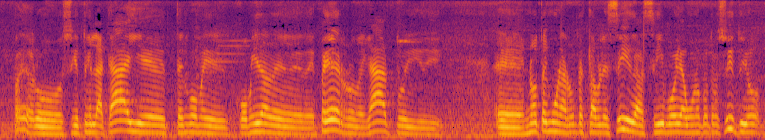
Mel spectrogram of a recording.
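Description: Spoken in a Puerto Rican accent, the clip has audible room echo and noticeable background noise. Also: man. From Puerto Rico, Humacao area. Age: 50s. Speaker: professional wrestler and wrestling commentator. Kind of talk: interview. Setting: on location in Vieques.

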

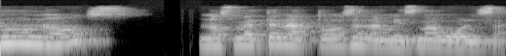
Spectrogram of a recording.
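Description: A plain, everyday voice from a woman at a fairly slow pace. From Mexico. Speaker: entrepreneur, marketing consultant. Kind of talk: interview.

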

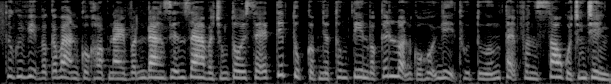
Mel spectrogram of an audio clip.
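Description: A woman rushes along at a very fast pace with hardly any pauses. Her fairly high, somewhat breathy voice has ordinary pitch variation. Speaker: radio news anchor. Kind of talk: news reading. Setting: studio. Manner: formal.

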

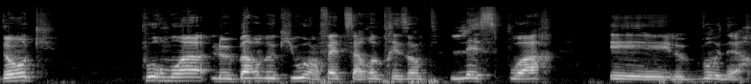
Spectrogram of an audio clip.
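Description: The man's pitch is fairly high and his intonation fairly even. He talks at a very slow pace. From France, Bordeaux. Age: young. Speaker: podcast guest, Instagram account owner. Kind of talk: playful storytelling.

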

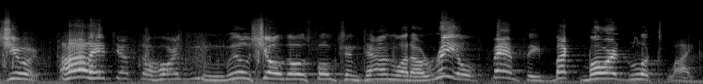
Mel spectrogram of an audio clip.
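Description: Putting on a character voice, a man speaks slowly at an extremely high pitch, with lively intonation and a bright, sharp tone, over faint background noise.

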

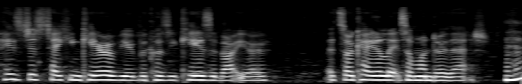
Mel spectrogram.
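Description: An unremarkable speaking voice from a woman, moderate in pace and medium in pitch. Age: 40s. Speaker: interviewee. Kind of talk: casual chat. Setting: outdoors.

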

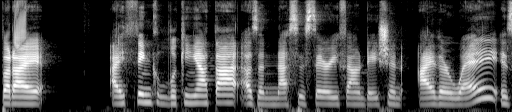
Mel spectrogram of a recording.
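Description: A woman speaks at a moderate pace in a medium pitch with fairly even intonation. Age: 30s. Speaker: artist and podcast host. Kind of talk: solo podcast monologue. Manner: casual, filler-heavy.

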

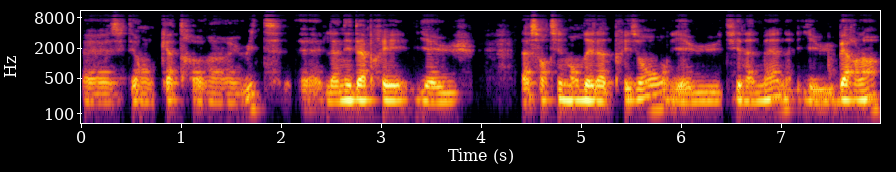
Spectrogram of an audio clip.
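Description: A man speaks at a fairly slow pace, and his loudness swings widely. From France, Corrèze (Brive-la-Gaillarde). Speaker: communication agency founder. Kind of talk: interview.

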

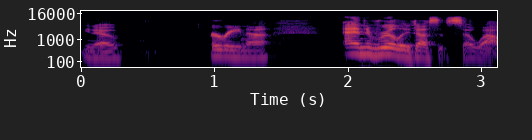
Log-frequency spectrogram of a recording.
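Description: A woman speaks in a normal speaking voice at a fairly low pitch with ordinary pitch variation. Her pace is fairly quick, and the background is quiet. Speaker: podcast co-host. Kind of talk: casual conversational livestream.

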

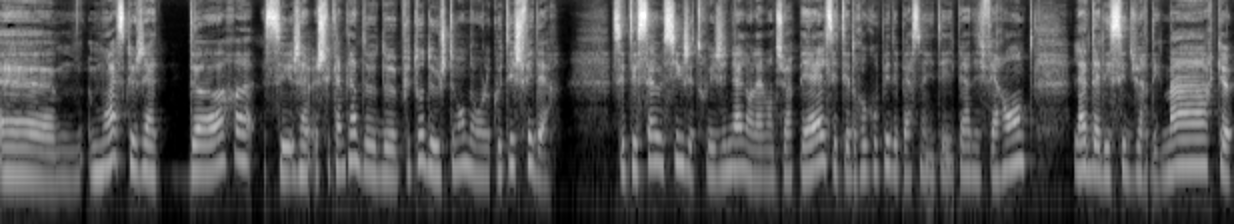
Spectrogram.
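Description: A woman speaks at medium pitch with a dark, mellow tone. Her intonation is fairly even and her pace moderate. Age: 40s. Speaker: beauty brand founder. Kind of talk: interview.

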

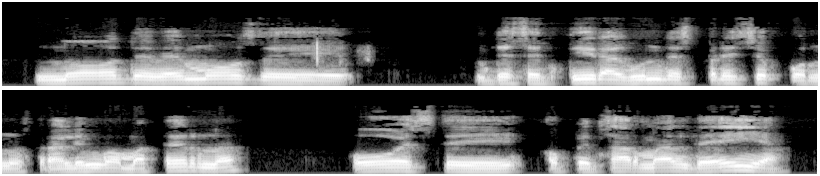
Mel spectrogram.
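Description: Man at a very slow pace, monotone flat intonation and very even loudness. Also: medium pitch for a man. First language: Ombeayiüts (Ikoots) (speaking Spanish). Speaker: teacher and writer. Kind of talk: interview.

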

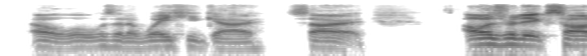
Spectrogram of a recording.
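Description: The recording of a man with a New Zealand accent is dry and close, with no echo. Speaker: podcast host, nutritionist. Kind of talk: casual interview. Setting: video call. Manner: enthusiastic.

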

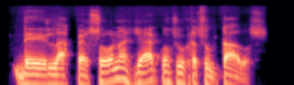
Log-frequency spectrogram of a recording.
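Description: Against a quiet background, a man speaks at a medium pitch with a dark, mellow tone. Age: 60s. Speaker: former health minister. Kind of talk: interview. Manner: halting.

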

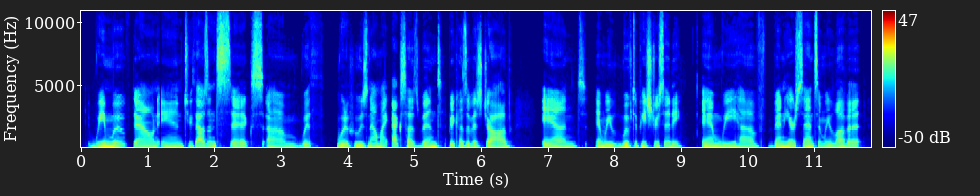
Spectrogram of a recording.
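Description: Over a quiet background, a woman talks with an American accent and an ordinary speaking voice. Her pitch is medium, with ordinary pitch variation. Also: fairly slow pace. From Massachusetts, Worcester area. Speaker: radio station staff member. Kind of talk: interview, casual chat.

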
